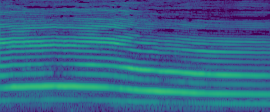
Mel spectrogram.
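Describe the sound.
A person imitates a horrified scream with one long, loud, high-pitched wail that slides slowly downward in pitch. It is sustained, and sounds almost like a siren.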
